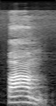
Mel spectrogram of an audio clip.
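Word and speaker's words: palm: Third में पाम, पाम में आप देख सकते हैं एल को अंडरलाइन किया है, एल साइलेंट रहता है।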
